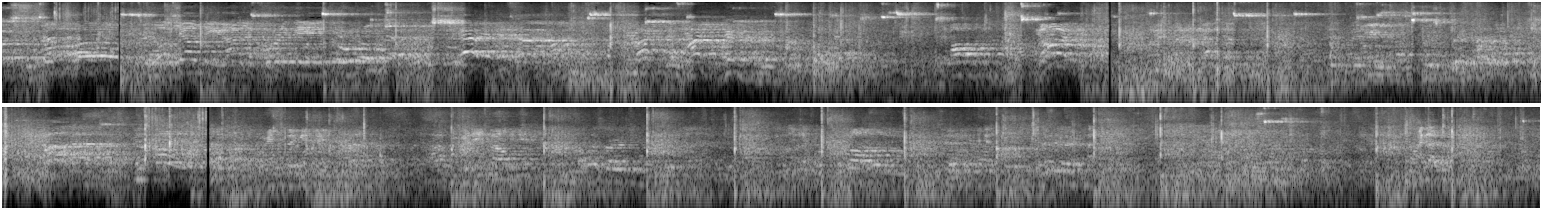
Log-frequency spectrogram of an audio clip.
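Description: Basketball game sounds: a basketball bouncing repeatedly on the gym floor amid players' shouted calls, with the echo of a large gym.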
